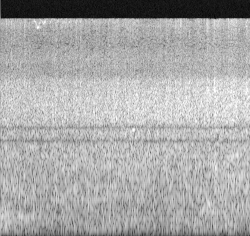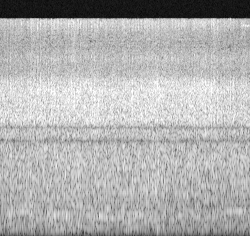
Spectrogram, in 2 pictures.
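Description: HO-scale model train running along the track: a steady rolling hiss that grows a little louder near the middle as the train passes close.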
